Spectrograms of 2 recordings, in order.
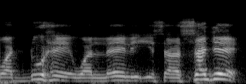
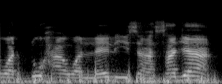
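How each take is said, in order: First: The first word ends with a fronted 'e' vowel. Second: The first word ends with an open 'a' vowel. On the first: "tapi dia baca" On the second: "Dia tak baca"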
